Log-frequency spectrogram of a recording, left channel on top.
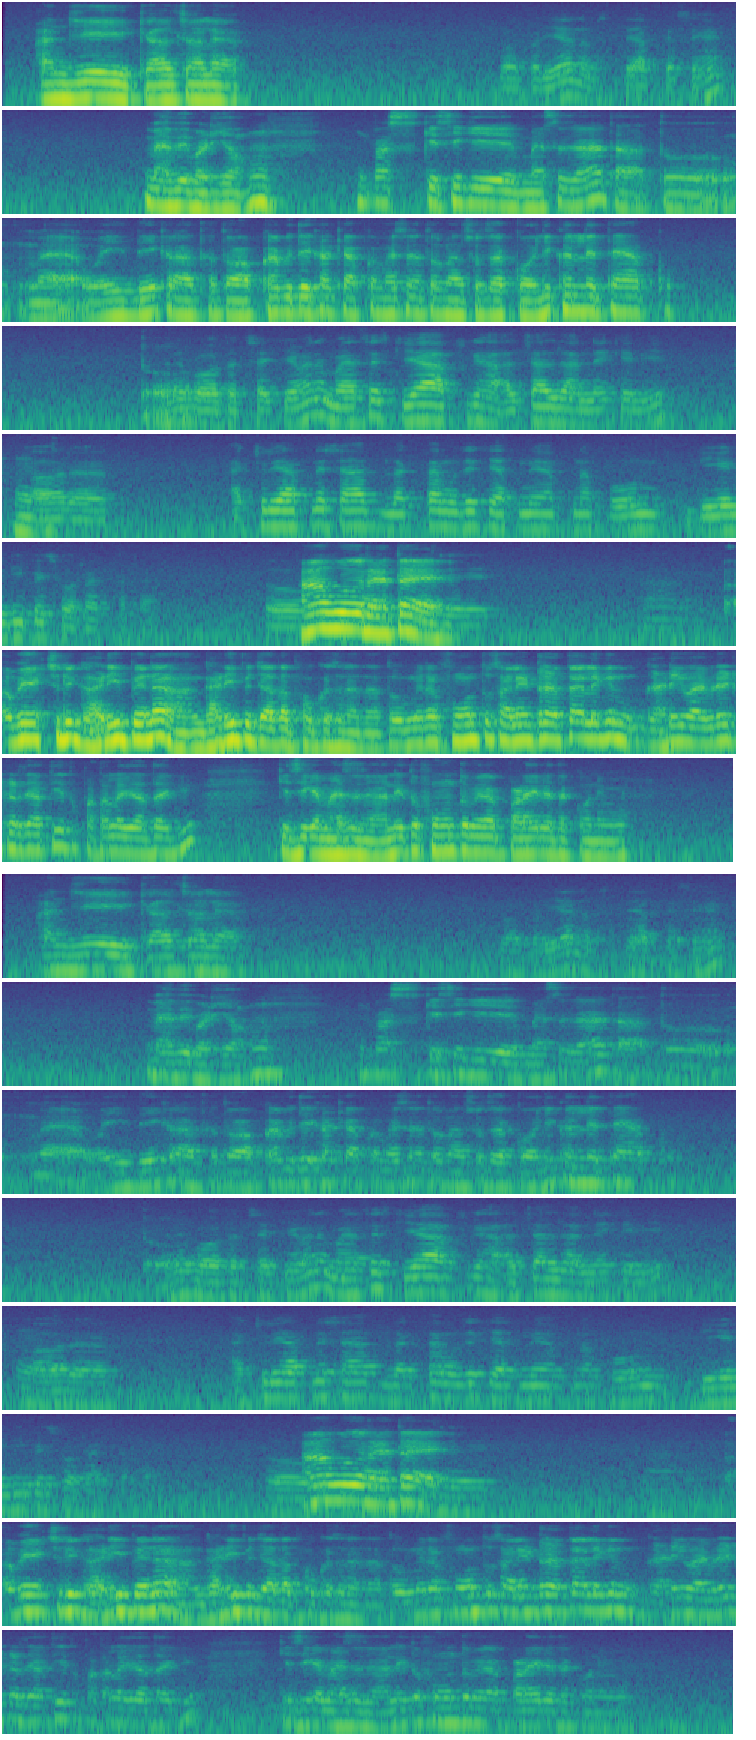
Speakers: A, on the left; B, on the left.
A: हाँ जी क्या हाल चाल है
B: बहुत बढ़िया नमस्ते आप कैसे हैं
A: मैं भी बढ़िया हूँ बस किसी की मैसेज आया था तो मैं वही देख रहा था तो आपका भी देखा कि आपका मैसेज है तो मैंने सोचा कॉल ही कर लेते हैं आपको तो
B: मैंने बहुत अच्छा किया मैंने मैसेज किया आपके हालचाल जानने के लिए
A: हम्म
B: और एक्चुअली आपने शायद लगता है मुझे कि आपने अपना फ़ोन डीएनडी पे छोड़ रखा था तो
A: हाँ
B: इसी
A: वो
B: कारण
A: रहता
B: से मुझे
A: है
B: हाँ
A: अभी एक्चुअली घड़ी पे ना घड़ी पे ज्यादा फोकस रहता है तो मेरा फोन तो साइलेंट रहता है लेकिन घड़ी वाइब्रेट कर जाती है तो पता लग जाता है कि किसी का मैसेज आया नहीं तो फोन तो मेरा पड़ा ही रहता है कोने में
